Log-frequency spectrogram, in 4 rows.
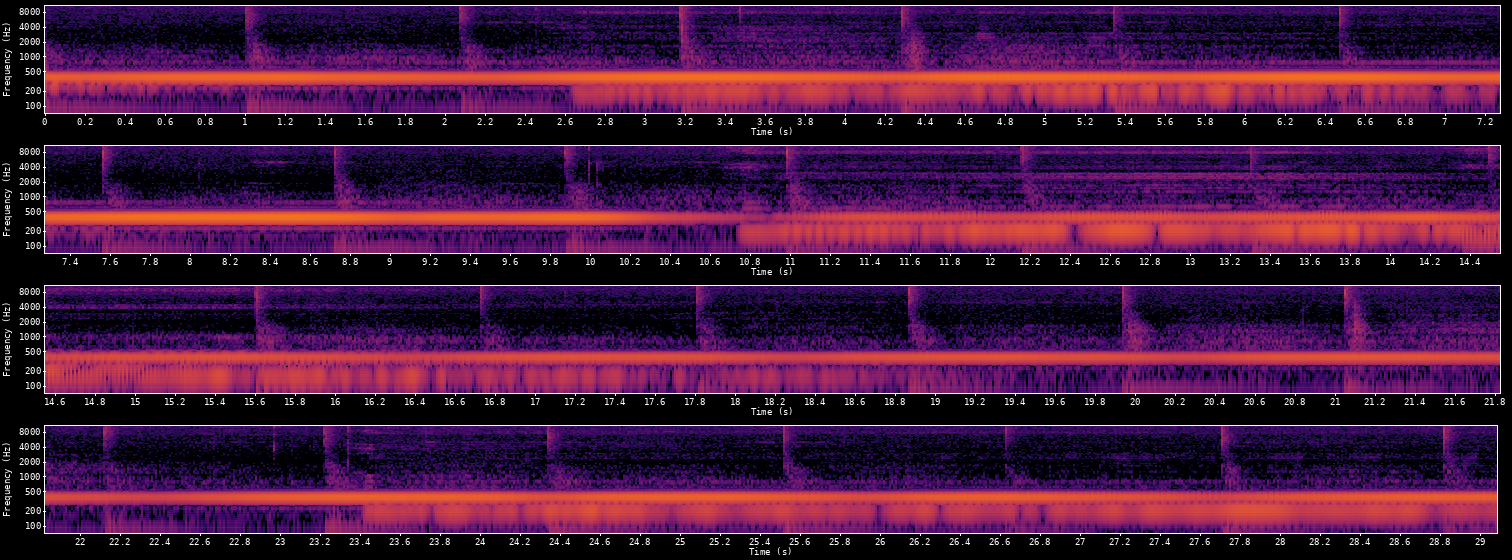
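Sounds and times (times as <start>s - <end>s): lower drone tone: 0.0s - 29.0s
faint ticks: 9.8s - 11.4s, 15.4s - 24.6s
steady drone tone: 10.8s - 22.0s, 22.7s - 29.0s.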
